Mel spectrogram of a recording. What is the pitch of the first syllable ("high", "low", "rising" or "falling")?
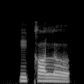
low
